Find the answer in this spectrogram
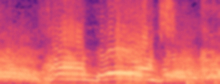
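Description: Protesters shouting chant-like slogans in loud, high-pitched yells, several voices overlapping.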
